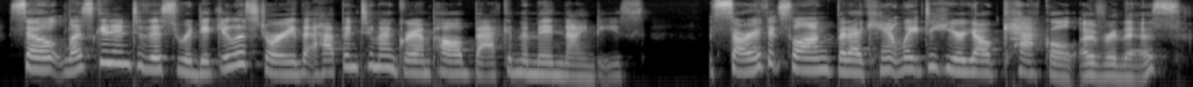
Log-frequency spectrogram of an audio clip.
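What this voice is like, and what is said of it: Hoarse, raspy, failing voice. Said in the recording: “my voice is kind of going a little bit. I sound like I've been smoking those cigarettes.”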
